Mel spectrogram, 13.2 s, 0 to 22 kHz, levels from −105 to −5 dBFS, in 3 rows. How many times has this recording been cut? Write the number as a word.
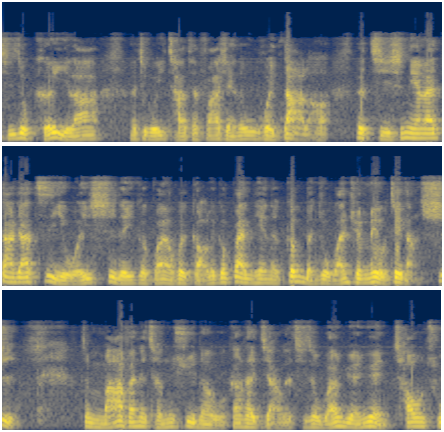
one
